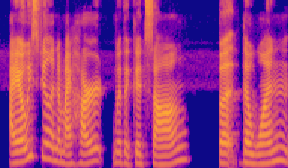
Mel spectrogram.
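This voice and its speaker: A woman with an American accent at a moderate pace, ordinary pitch variation, and a quiet background. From New England, US. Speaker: podcast host and songwriting coach. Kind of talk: casual interview chat. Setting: video call. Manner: animated.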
